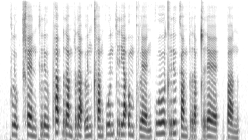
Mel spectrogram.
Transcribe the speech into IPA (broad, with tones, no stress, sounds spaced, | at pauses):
k l u˨˩ ʔ t͡ɕʰ ɛː˨˩ n k r ɯː˨˩ pʰ a˥˩ p̚ r a˨˩ m p r a˨˩ ʔ l ɯ˧ ŋ tʰ a˧ m k w u˦˥ n k r i˦˥ a̯ ʔ o˧ m pʰ l ɛː˩˦ ŋ k w oː˥˩ t r ɯː˥˩ k a˧ m p r a˨˩ p̚ t r ɛː˧ | p a˨˩ n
